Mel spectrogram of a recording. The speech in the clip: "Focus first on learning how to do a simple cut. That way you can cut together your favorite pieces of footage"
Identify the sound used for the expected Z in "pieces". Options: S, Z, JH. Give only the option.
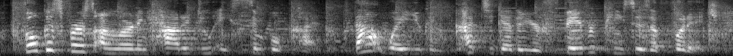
Z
